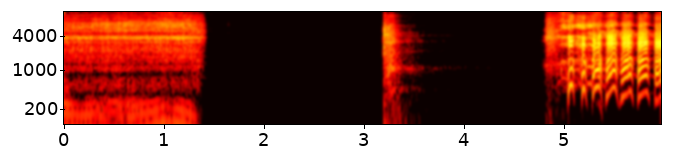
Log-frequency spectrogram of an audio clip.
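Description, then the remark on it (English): A voice imitates a father's loud, strange snore: a rough, buzzing vocal rasp, then silence, a sharp sudden burst that trails off, and a final pulsing, warbling blast. “My dad like created a new snore one time. My dad invented his own snore.”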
